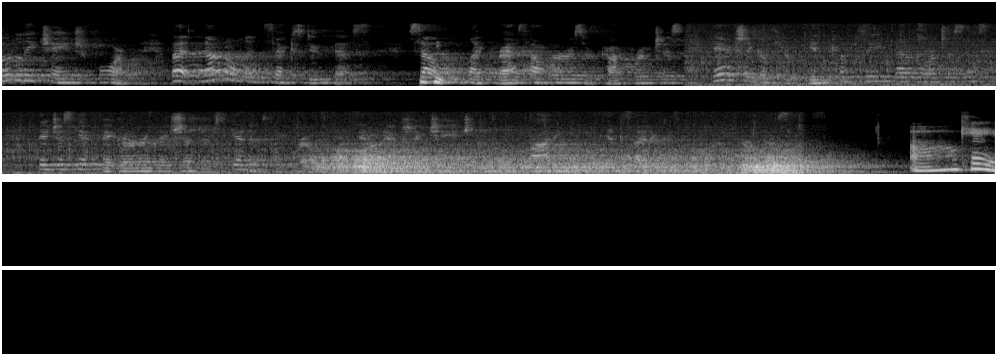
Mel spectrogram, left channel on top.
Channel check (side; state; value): right; silent; digital silence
